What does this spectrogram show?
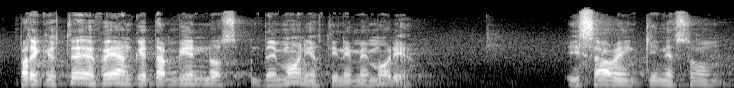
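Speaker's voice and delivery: usual speaking voice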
